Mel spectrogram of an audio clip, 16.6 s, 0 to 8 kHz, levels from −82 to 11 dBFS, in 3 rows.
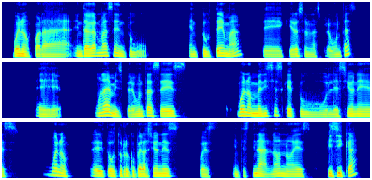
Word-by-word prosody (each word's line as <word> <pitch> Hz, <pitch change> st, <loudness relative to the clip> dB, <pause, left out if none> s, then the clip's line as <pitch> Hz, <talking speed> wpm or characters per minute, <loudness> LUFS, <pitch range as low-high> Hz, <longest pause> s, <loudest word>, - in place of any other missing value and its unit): bueno, 125 Hz, -4 st, +5 dB
para 110 Hz, -1 st, -1 dB
indagar 130 Hz, +2 st, +4 dB
más 155 Hz, +1 st, +1 dB
en 130 Hz, -7 st, +1 dB
tu 110 Hz, -2 st, -5 dB, 0.6 s
en 115 Hz, -1 st, -3 dB
tu 115 Hz, +1 st, 0 dB
tema, 140 Hz, -, +2 dB, 0.3 s
te 100 Hz, -1 st, -3 dB
quiero 115 Hz, +1 st, +1 dB
hacer 120 Hz, -2 st, -5 dB
unas 105 Hz, -1 st, -6 dB
preguntas, 105 Hz, +3 st, -4 dB, 0.7 s
eh, 110 Hz, -1 st, -1 dB, 0.5 s
una 150 Hz, +6 st, +3 dB
de 175 Hz, -, +7 dB
mis 115 Hz, -4 st, 0 dB
preguntas 125 Hz, +4 st, 0 dB
es, 130 Hz, +1 st, +1 dB, 0.7 s
bueno, 165 Hz, -3 st, +5 dB
me 130 Hz, 0 st, +4 dB
dices 135 Hz, +7 st, -3 dB
que 125 Hz, -3 st, 0 dB
tu 110 Hz, -2 st, -3 dB
lesión 115 Hz, +3 st, 0 dB
es, 120 Hz, +1 st, -2 dB, 0.3 s
bueno, 180 Hz, -11 st, 0 dB, 0.3 s
eh, 130 Hz, -2 st, +2 dB
o 125 Hz, -1 st, +3 dB
tu 130 Hz, -, 0 dB
recuperación 120 Hz, +1 st, +3 dB
es, 130 Hz, 0 st, -1 dB, 0.3 s
pues, 110 Hz, -3 st, -5 dB, 0.2 s
intestinal, 115 Hz, 0 st, -1 dB
¿no? 125 Hz, +3 st, -1 dB
No 120 Hz, -2 st, 0 dB
es 120 Hz, -1 st, -2 dB, 0.2 s
física. 145 Hz, -, +3 dB
125 Hz, 140 wpm, -25 LUFS, 110-130 Hz, 0.7 s, de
